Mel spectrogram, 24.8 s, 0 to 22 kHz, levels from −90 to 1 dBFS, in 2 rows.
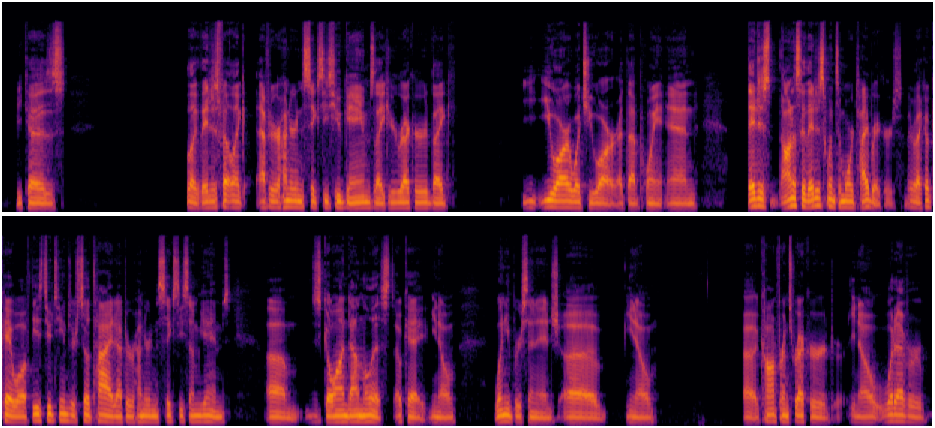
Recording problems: none

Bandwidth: 14.5 kHz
